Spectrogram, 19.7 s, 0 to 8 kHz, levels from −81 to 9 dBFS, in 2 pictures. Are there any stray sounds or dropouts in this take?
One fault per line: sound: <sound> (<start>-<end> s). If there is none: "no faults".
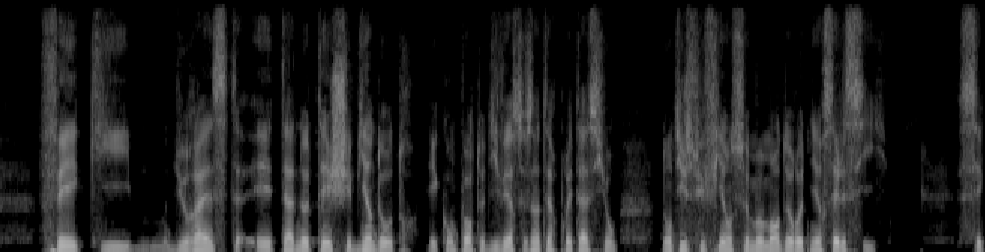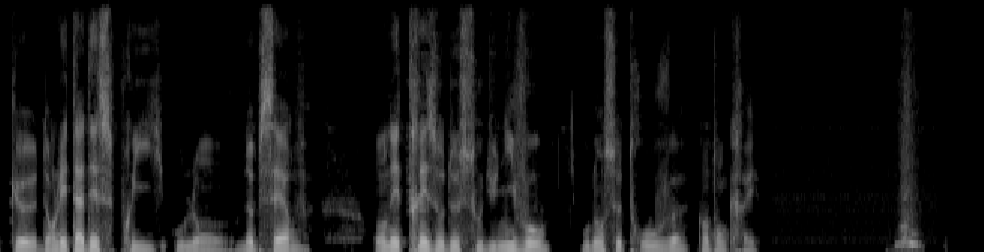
sound: whoosh (18.7-19.1 s)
